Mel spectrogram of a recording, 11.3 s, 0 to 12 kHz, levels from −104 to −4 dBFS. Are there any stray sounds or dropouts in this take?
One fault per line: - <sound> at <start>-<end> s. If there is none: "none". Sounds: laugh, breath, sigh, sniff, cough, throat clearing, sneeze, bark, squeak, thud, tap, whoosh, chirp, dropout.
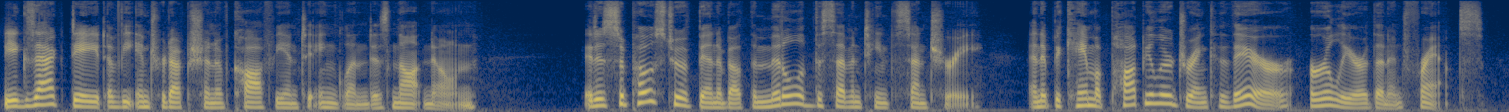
none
